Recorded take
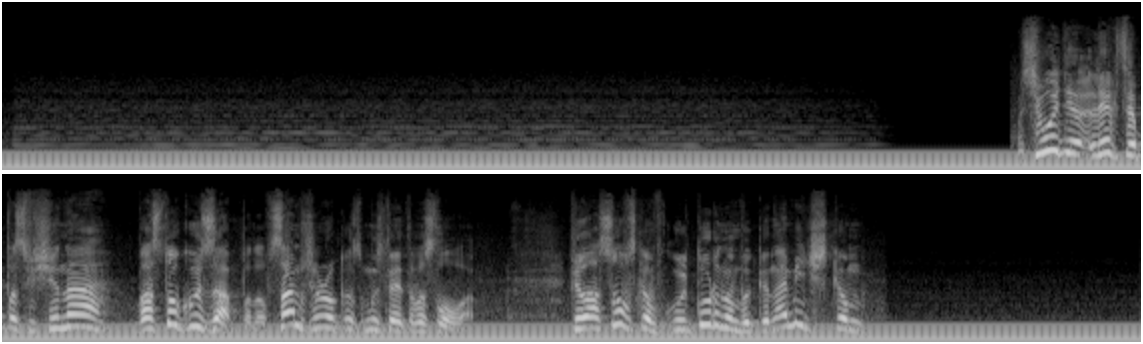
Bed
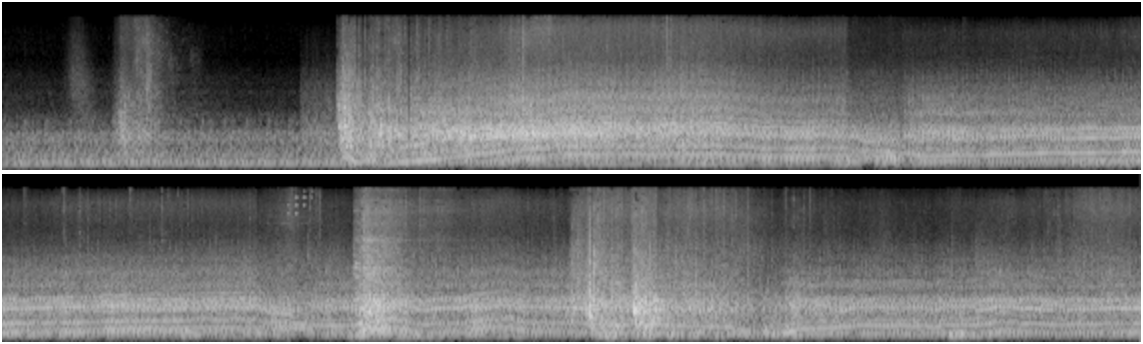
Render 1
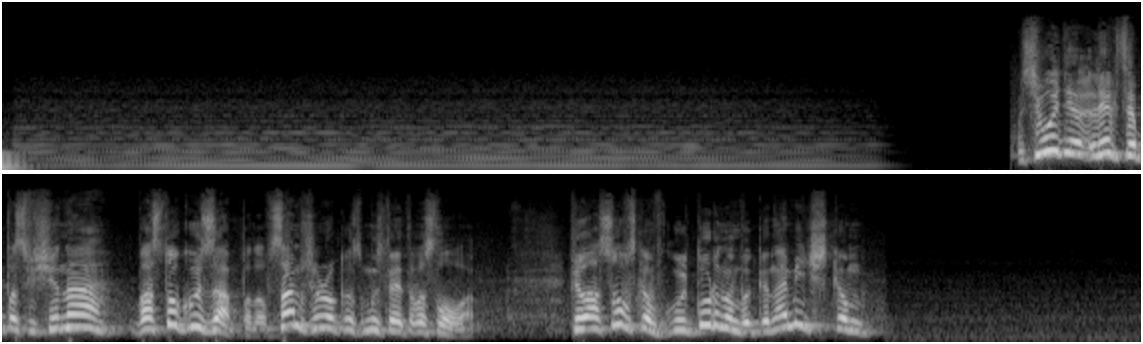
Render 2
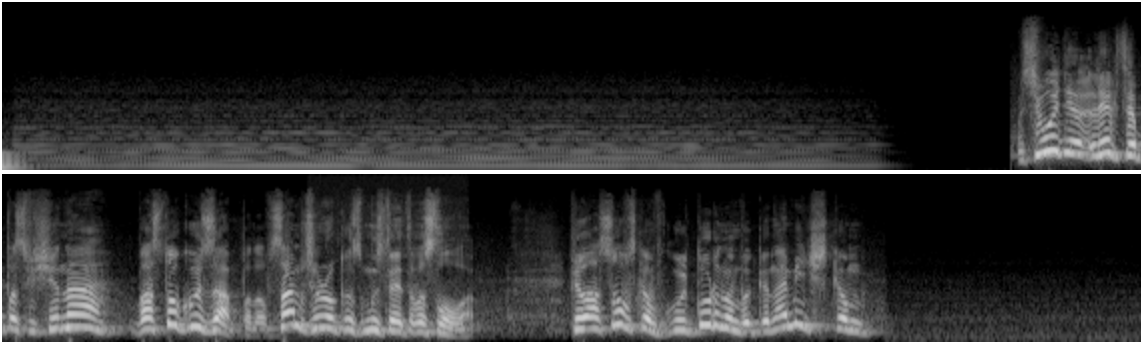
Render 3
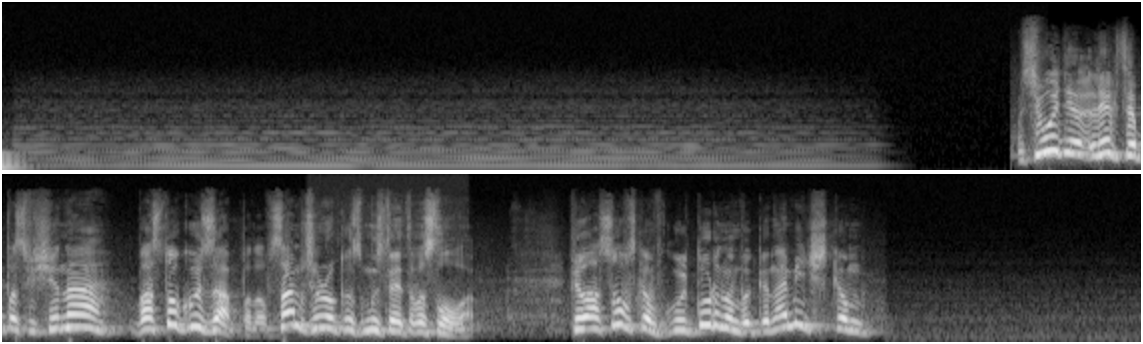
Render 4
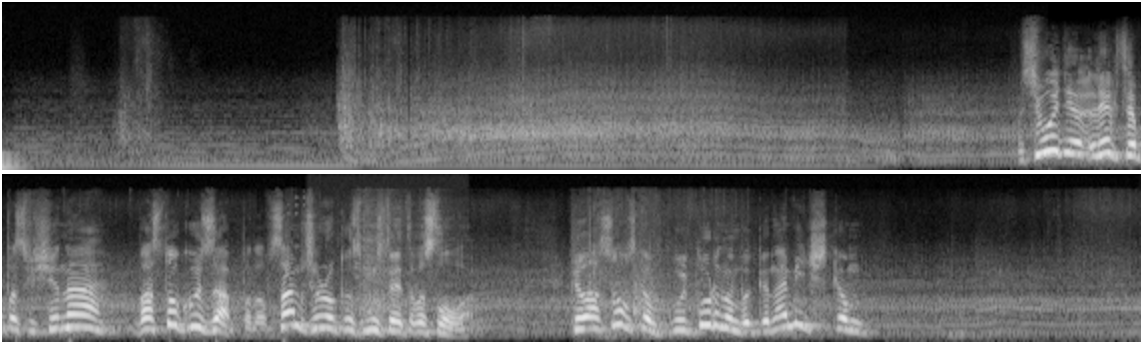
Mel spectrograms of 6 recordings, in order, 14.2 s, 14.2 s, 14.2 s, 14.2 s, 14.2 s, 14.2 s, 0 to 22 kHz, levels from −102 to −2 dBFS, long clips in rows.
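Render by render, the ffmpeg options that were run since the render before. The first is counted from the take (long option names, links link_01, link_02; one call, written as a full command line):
ffmpeg -i in.wav -af "bandreject=frequency=60:width_type=h:width=6,bandreject=frequency=120:width_type=h:width=6,bandreject=frequency=180:width_type=h:width=6,bandreject=frequency=240:width_type=h:width=6,bandreject=frequency=300:width_type=h:width=6" out.wav
ffmpeg -i in.wav -filter_complex "[0:a]asettb=1/sr,asplit=3[link_01][link_02][link_03];[link_01]atrim=end=6.544[link_04];[link_02]atrim=start=6.54:end=7.13,asetpts=PTS-STARTPTS,afade=type=in:duration=0.004:curve=qsin,afade=type=out:start_time=0.586:duration=0.004:curve=qsin,lowpass=7900[link_05];[link_03]atrim=start=7.126[link_06];[link_04][link_05]acrossfade=duration=0.004:curve1=hsin:curve2=qsin[link_07];[link_07][link_06]acrossfade=duration=0.004:curve1=qsin:curve2=hsin,asplit=3[link_08][link_09][link_10];[link_08]afade=type=out:start_time=9.02:duration=0.02[link_11];[link_09]bass=frequency=250:gain=6,treble=frequency=4000:gain=15,afade=type=in:start_time=9.02:duration=0.02,afade=type=out:start_time=10.03:duration=0.02[link_12];[link_10]afade=type=in:start_time=10.03:duration=0.02[link_13];[link_11][link_12][link_13]amix=inputs=3:normalize=0" out.wav
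ffmpeg -i in.wav -af "volume=9.5dB" out.wav
ffmpeg -i in.wav -i bed.wav -filter_complex "[1:a]volume=-13.5dB[link_01];[0:a][link_01]amix=inputs=2:normalize=0" out.wav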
